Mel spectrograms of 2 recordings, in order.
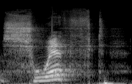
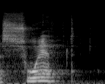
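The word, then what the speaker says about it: Zwift: And as I understand it, you place your bike on the machine, the Wahoo Kicker Smart Trainer, and she connects it to her Swift app, and it's spelt with a Z, the Swift app,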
